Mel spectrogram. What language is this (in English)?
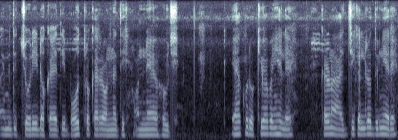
Odia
